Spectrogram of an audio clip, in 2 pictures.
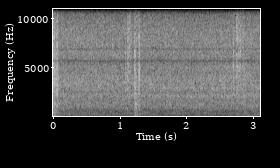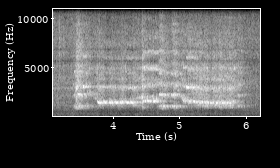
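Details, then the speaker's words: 1986 BMW E30 325e at idle, steering held at full lock each way: high wavering squeal from power steering before an ATF flush; noise remained afterwards, and the owner suspects the pump bearings need replacing or lubricating. "So, a good indication that your power steering has gone bad is, or your steering rack has gone bad, is the sound that it makes when you're at full lock."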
